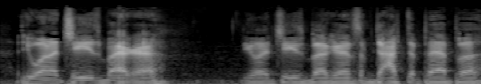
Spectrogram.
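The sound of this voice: A man speaks very fast in a put-on character voice, raspy and fairly low. His intonation stays fairly even.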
